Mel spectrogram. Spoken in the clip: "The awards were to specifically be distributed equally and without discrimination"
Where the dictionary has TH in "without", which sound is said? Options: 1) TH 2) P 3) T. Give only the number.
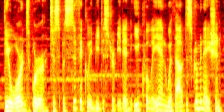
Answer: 1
